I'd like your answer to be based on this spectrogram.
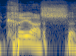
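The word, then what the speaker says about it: Créac'h: Le plus célèbre c'est celui du, je ne sais pas comment on prononce ça, le Créarch. – Vous le prononcez très bien, c'est le phare du Créarch, C-R-E-A-C'H, qui est le phare le plus puissant d'Europe.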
